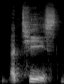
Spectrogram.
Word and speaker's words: Batiste: them and you know john batiste batista is how you say his name is picking up his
